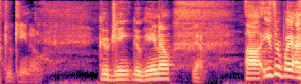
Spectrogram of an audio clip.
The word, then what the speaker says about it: Gugino: It's Gugino.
